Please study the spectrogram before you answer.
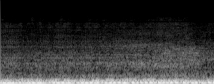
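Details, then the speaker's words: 1968 first-gen Camaro started after fitting a new battery (dead battery, possible alternator issue suspected), out of gear: deep, steady V8 rumble with an even beat, no misses or knocks; sounds good and strong. "All right, let's see, push the door, take it out of gear, fire it up. Oh yeah, that sounds good and strong."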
